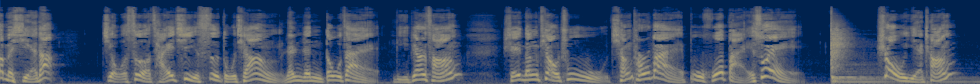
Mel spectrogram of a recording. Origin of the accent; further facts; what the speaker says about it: Northeast China, China; accent: Northeastern; 哎呀妈呀，哎呀，怎么东北口音呢？你看这事儿是发生在我老家吗？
